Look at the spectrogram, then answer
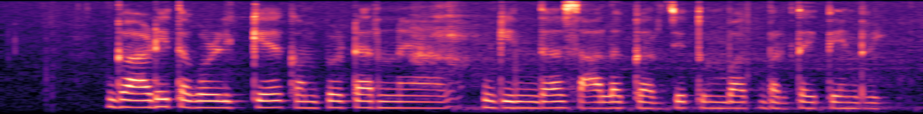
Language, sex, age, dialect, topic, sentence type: Kannada, female, 18-24, Dharwad Kannada, banking, question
